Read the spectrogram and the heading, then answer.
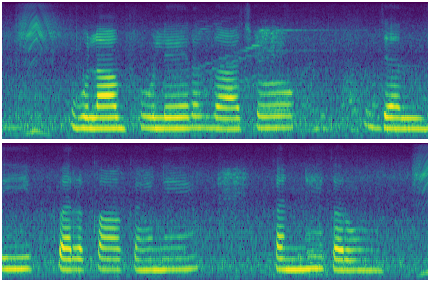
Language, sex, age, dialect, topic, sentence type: Magahi, female, 25-30, Northeastern/Surjapuri, agriculture, question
